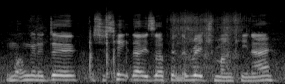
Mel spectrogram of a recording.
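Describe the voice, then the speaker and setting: A man with a high voice talks through a cooking demonstration one step at a time, chatty and instructive. His delivery stays level, without much rise and fall. The recording is noisy, with steady outdoor sound behind him. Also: fast talker. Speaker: cook demonstrating camp recipes. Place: outdoors at a fishing lake.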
